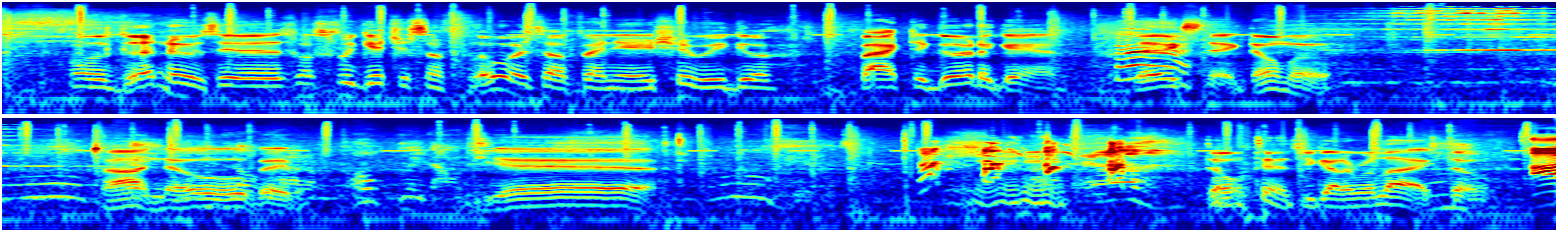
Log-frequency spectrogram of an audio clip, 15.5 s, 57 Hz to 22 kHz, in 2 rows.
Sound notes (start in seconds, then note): 12.3 laughs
